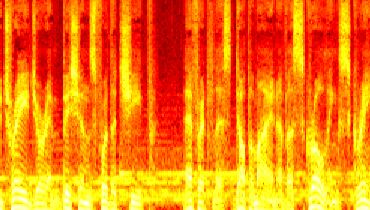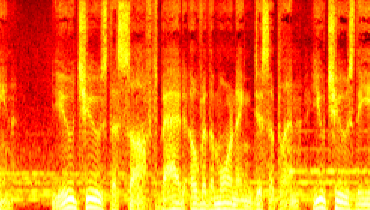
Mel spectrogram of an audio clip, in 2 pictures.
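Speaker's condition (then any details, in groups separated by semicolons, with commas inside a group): No condition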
